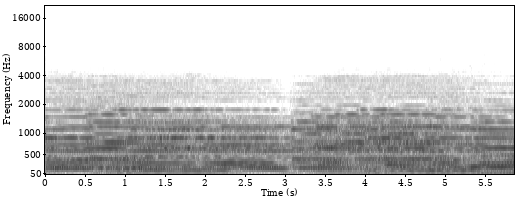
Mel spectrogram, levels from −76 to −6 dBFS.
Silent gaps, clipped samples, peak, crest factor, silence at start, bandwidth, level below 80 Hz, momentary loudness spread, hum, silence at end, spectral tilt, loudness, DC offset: none; under 0.1%; -16 dBFS; 12 dB; 0 s; 7.4 kHz; -50 dBFS; 3 LU; none; 0 s; -8.5 dB/octave; -29 LUFS; under 0.1%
